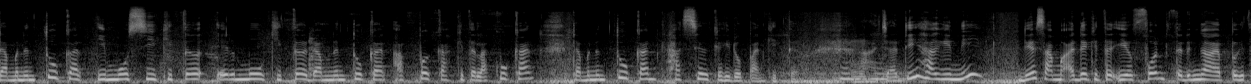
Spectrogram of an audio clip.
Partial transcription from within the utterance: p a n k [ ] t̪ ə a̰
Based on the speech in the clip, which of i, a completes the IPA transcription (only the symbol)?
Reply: i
